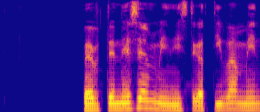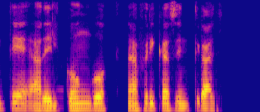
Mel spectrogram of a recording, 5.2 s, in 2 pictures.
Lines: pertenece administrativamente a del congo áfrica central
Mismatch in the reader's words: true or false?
false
